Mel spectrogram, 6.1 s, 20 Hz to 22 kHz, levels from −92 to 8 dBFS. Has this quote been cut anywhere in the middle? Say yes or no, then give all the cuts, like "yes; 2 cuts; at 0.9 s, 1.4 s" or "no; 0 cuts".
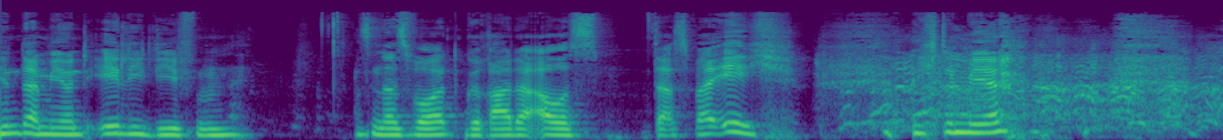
yes; 3 cuts; at 1.8 s, 2.3 s, 4.7 s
